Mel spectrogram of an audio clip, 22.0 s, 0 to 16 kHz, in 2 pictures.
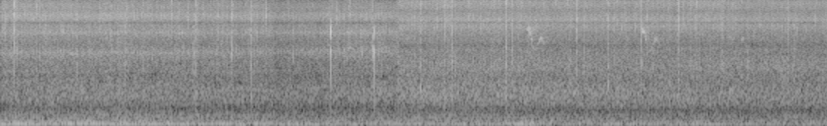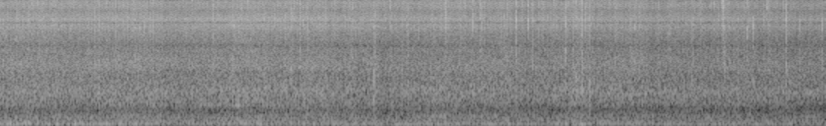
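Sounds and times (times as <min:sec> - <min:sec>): low rumble: 0:00.0 - 0:10.2
light rain hissing: 0:00.0 - 0:22.0
raindrop taps: 0:00.0 - 0:22.0.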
